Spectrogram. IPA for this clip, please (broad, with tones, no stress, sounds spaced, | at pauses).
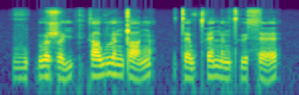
ɣ u˨˩ p̚ l u˧ ə̯ ʂ ə˨˩˦ j | k a˧˥ w l ə˧ ŋ ʈ a˨˩˦ ŋ | t̪ ɛ˨˩ w t̪ʰ ɛ˧˥ n ə˧ ŋ t̪ʰ ɨ˧ s ɛ˨˩˦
